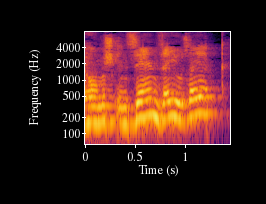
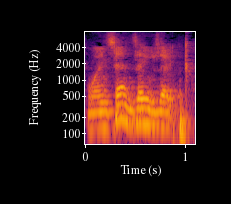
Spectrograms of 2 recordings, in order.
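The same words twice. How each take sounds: First: Rising challenge on زيك, pushing the listener; rhetorical question. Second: Softer falling statement, انسان settled low; quiet answer. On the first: To the smoker, challenging question rising on زيك. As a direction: ask it as a pointed rising question ending up on زيك. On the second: To the smoker, quiet falling answer on انسان. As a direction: answer your own question, quietly and firmly. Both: Shown as a demonstration.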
